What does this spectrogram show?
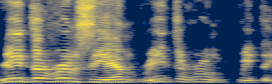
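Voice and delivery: loud, high-pitched yelling. Yelling at a co-host who spoke over someone else. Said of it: "why y'all yelling at me?".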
